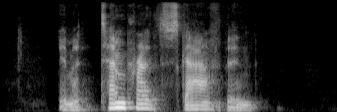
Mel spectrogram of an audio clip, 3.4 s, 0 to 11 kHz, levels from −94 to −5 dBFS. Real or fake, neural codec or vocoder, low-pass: fake; codec, 24 kHz, 3 kbps, HILCodec; 9.9 kHz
